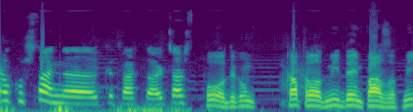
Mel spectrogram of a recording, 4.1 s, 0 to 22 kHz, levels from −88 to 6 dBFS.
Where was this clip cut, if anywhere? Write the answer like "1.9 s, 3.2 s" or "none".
1.9 s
